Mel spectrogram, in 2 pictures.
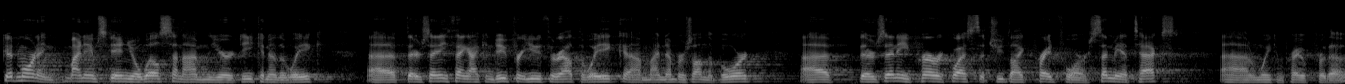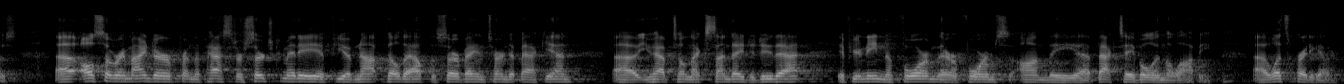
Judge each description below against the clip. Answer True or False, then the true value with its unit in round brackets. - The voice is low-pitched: True (125 Hz)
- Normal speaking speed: False (230 wpm)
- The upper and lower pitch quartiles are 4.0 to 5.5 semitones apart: False (2.7 semitones)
